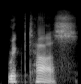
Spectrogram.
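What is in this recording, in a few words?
"rectus", American English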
